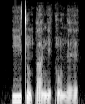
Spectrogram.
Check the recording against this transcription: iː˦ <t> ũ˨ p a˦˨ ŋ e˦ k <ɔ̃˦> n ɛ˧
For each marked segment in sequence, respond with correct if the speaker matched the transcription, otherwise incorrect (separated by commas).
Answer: correct, incorrect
